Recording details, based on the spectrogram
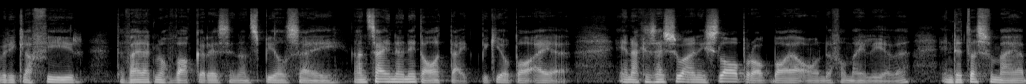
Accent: Johannesburg, Gauteng, South Africa; Ek het groot geword in Johannesburg, in Agste straat.

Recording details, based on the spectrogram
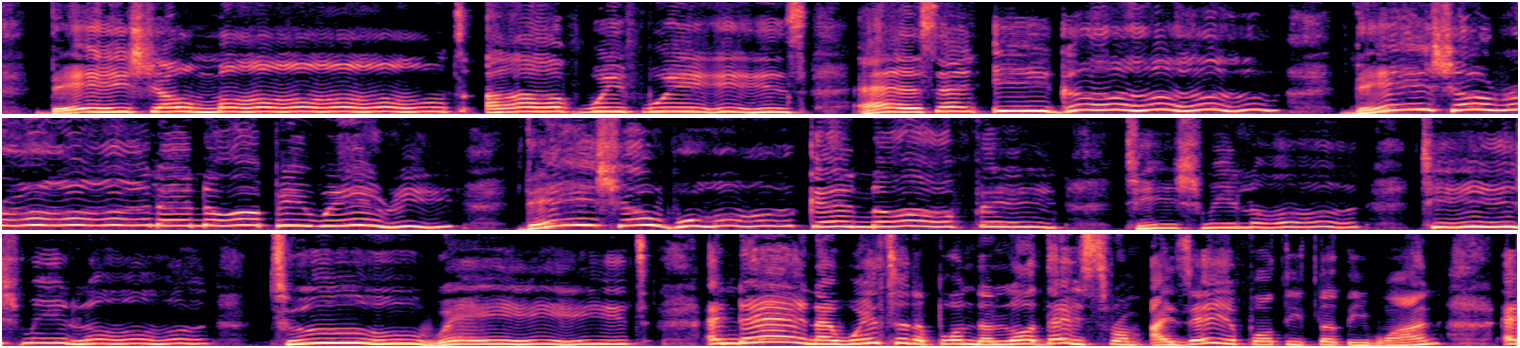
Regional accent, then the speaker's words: Singapore; from Singapore

